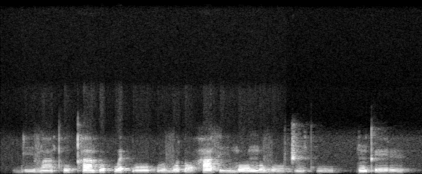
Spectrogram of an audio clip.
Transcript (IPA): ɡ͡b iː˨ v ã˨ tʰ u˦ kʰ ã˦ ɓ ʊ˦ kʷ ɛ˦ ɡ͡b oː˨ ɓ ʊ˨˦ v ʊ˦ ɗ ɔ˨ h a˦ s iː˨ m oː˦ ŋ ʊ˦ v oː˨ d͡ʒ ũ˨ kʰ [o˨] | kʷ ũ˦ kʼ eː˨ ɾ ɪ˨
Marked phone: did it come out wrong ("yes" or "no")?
yes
